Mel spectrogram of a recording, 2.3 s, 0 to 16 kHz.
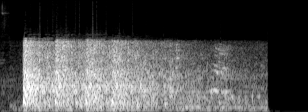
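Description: A loud, rapid burst of gunfire as Los Angeles Police Department officers shoot at an armed man in a street, recorded on March 29: shots running together into a rough, crackling volley for nearly two seconds, starting and stopping abruptly with a muffled, band-limited tone.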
